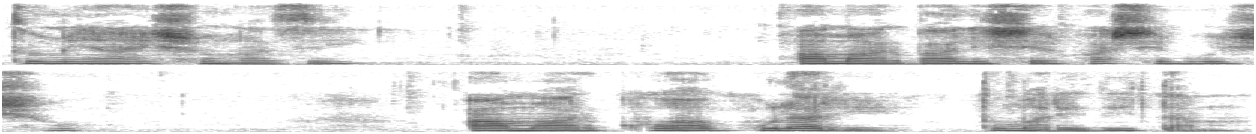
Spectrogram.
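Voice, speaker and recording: A woman with a rural eastern Bangladeshi accent recites poetry in a soft, husky, wistful and intimate, pleading way. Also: on the high side, fairly even intonation, measured pace, pauses often, muffled recording. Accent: rural eastern Bangladeshi dialect. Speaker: poet reciting own poem. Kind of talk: dramatic poetry recitation in dialect.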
